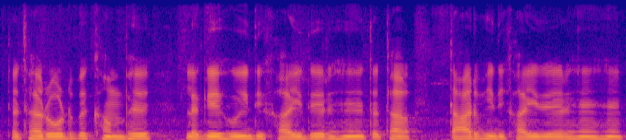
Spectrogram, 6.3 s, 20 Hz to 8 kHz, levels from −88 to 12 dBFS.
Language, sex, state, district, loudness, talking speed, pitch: Hindi, male, Uttar Pradesh, Lalitpur, -17 LUFS, 165 wpm, 130 Hz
